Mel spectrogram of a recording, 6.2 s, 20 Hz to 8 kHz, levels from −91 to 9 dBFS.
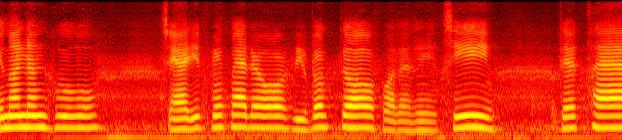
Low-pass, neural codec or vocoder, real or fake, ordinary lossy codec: none; codec, 16 kHz, 0.5 kbps, FunCodec, trained on LibriTTS, 25 frames a second; fake; none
